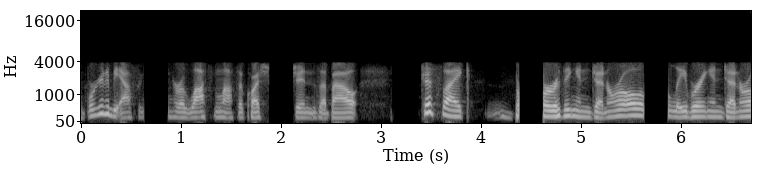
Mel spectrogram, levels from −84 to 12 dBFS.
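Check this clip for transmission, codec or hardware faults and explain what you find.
Two faults here: the whole clip has gone through a Bluetooth headset link, and the speech keeps stopping dead at regular points.

Throughout, the speech carries Bluetooth CVSD headset codec damage. It's squeezed into a phone-style band of roughly 150 Hz to 3.4 kHz, with nothing above 3.8 kHz. CVSD tracks the waveform one up-or-down step at a time, so s sounds come out scratchy and there's a grainy hiss underneath.

There are five gaps between chunks, at 0.63, 1.88, 3.13, 4.38 and 5.63 s, each a 250 ms hole. The audio arrives in 1 s chunks and silence is inserted between them, so nothing is lost but the speech is chopped at every join.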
